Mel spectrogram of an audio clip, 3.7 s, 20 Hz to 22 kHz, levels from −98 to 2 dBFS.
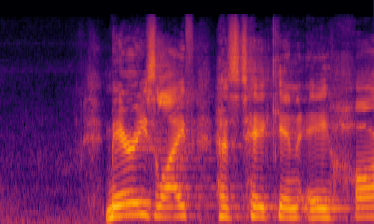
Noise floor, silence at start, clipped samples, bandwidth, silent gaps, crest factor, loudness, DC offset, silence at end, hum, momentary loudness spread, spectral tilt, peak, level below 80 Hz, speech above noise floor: -54 dBFS; 0.85 s; under 0.1%; 16.5 kHz; none; 18 dB; -22 LUFS; under 0.1%; 0 s; none; 8 LU; -4 dB/octave; -6 dBFS; -60 dBFS; 32 dB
